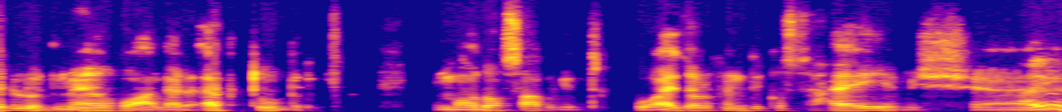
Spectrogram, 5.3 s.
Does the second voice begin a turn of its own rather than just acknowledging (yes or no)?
yes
